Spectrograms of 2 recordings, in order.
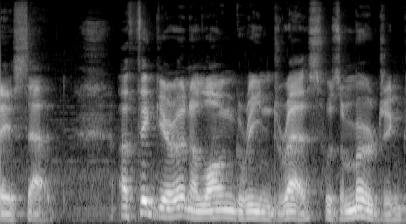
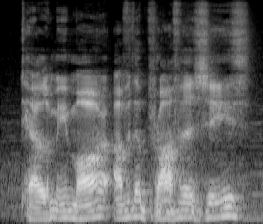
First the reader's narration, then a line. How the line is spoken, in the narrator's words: the omen croaked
